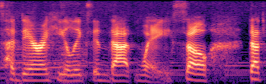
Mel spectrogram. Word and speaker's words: Hedera helix: For the longest time when I was shopping, I would say Hydra Helix, and somebody corrected me on the correct pronunciation, but for some reason people like me saying it, so I will continue to pronounce Hedera Helix in that way.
